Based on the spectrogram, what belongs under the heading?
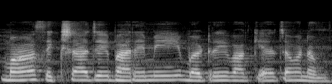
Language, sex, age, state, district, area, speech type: Sindhi, female, 18-30, Gujarat, Surat, urban, spontaneous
